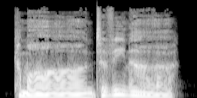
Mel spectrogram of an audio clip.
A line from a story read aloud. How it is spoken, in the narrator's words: he said, his voice smooth and sweet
